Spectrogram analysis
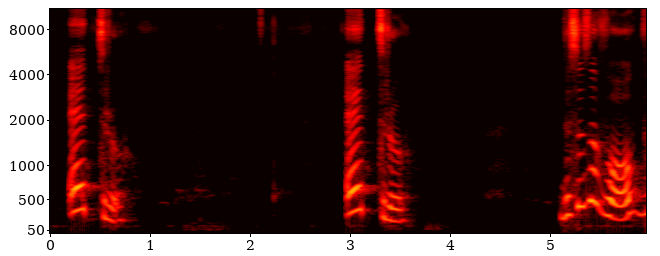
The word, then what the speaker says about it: être: But when this accent circonflexe comes on E, here with this letter the pronunciation changes and it's the same as accent grave. The sound is A in this case. So the example is être.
